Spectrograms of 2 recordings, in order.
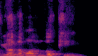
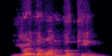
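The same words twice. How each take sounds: First: Said in the usual way. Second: "You're" hit first, higher and firmer; stress on You're. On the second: Shown as a demonstration. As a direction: lean on "You're", not on "one".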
